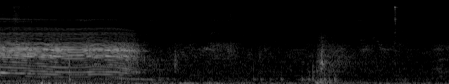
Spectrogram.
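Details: Hallikar stud bull calling: one loud, harmonic-rich bellow of about one and a half seconds, falling slightly at the end, followed by quiet background with faint knocks.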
